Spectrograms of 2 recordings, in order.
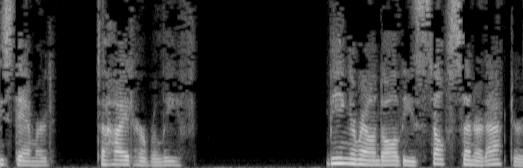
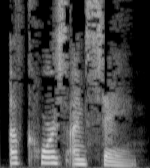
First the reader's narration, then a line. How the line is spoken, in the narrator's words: Ryland said firmly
